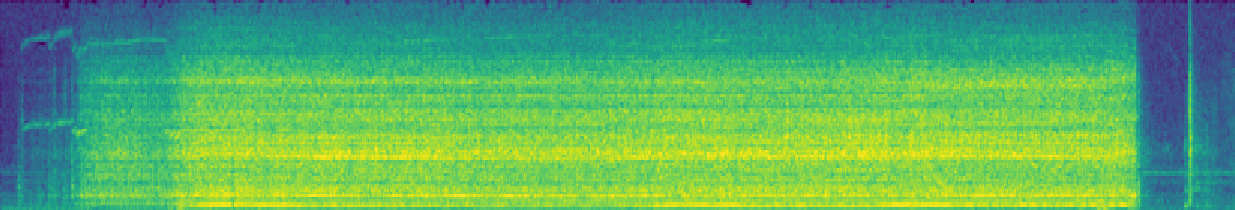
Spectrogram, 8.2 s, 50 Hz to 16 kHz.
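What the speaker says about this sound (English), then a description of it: "So drill nice and slow so you don't go through into the top." A small power drill with a 1/16 inch bit whines steadily for about six seconds at an even pitch, close to the mic, drilling a small hole, then stops abruptly.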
